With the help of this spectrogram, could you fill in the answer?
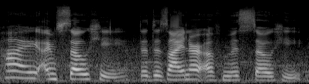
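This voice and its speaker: A young woman from South Korea, speaking softly and reflectively as a fashion designer in a documentary interview. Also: mid-range voice, expressive, unhurried, a little hiss or hum.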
